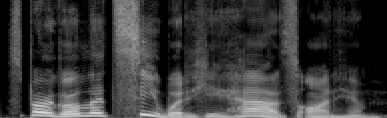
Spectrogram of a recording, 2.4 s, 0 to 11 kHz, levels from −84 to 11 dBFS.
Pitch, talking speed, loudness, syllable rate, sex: 190 Hz, 200 wpm, -15 LUFS, 3.9 syllables/s, male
